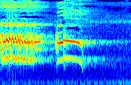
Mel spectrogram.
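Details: Ending of a decoy red junglefowl's crow, kept to attract wild junglefowl: a hoarse held note, a brief break, then a final drawn-out syllable that slides downward and fades.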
